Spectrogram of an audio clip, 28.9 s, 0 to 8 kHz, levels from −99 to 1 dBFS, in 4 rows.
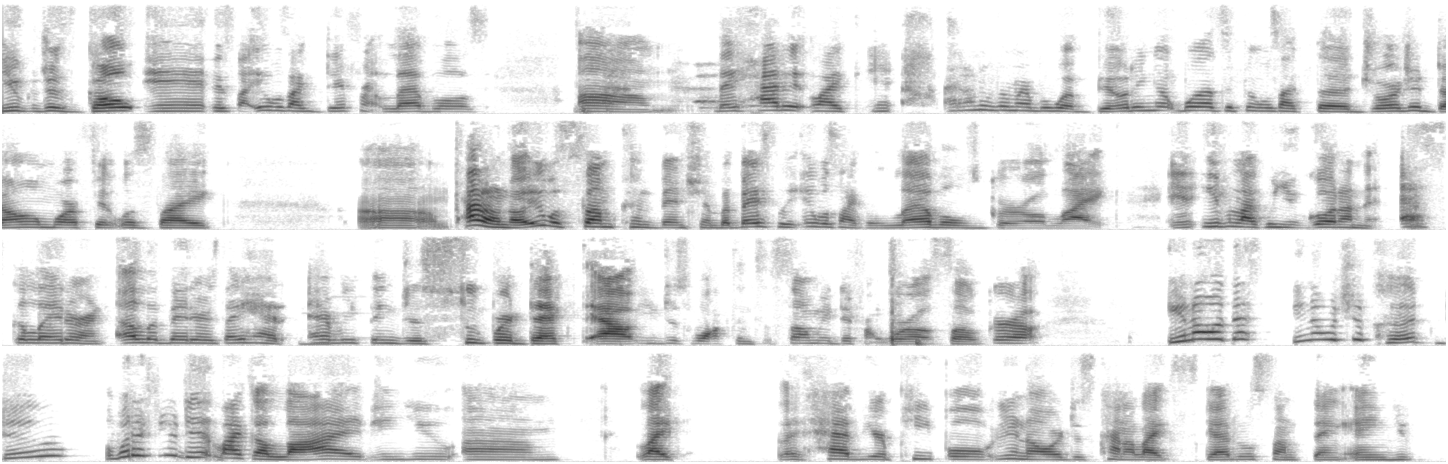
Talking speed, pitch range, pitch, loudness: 245 wpm, 185-245 Hz, 210 Hz, -31 LUFS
